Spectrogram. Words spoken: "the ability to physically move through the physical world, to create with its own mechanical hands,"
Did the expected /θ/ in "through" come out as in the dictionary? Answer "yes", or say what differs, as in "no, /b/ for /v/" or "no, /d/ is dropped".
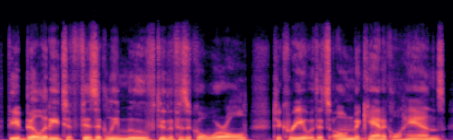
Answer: yes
